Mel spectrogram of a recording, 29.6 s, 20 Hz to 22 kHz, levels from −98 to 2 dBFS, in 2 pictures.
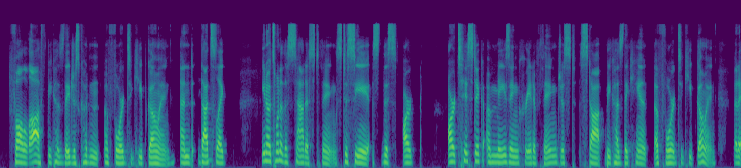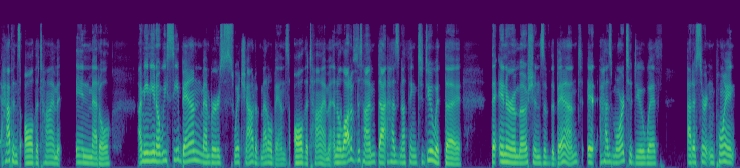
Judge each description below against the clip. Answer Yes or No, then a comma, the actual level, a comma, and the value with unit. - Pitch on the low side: No, medium, 155 Hz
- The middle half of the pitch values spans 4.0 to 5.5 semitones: No, average, 2.8 semitones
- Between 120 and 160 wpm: No, average, 185 wpm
